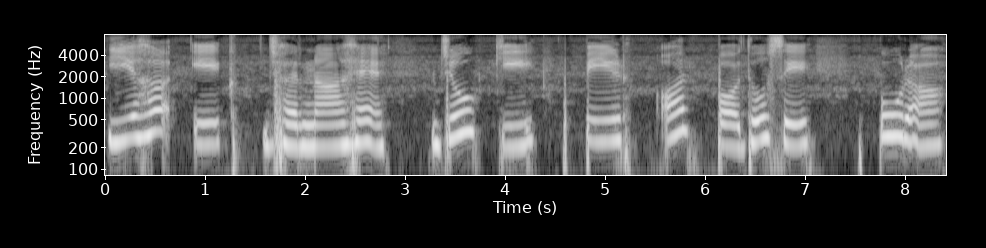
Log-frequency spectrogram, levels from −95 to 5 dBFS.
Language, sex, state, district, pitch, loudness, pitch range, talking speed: Hindi, female, Chhattisgarh, Raipur, 240 Hz, -13 LUFS, 215-275 Hz, 80 wpm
